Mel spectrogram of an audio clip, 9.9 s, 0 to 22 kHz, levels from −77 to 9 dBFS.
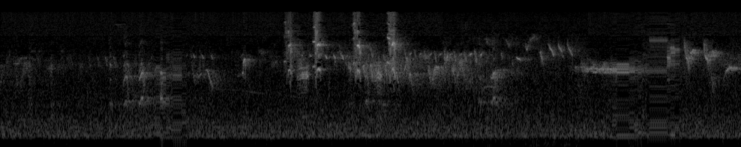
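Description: From 2.09 to 2.48 s the sound turns into a rigid, metallic buzz near 66.8 Hz, and it returns from 8.17 to 9.06 s. This is robotic sound from repeated short buffers. The likely cause is audio arriving too seldom, so the software loops a slice of roughly 15 ms. Most of the real audio in those spans is skipped.

From 5.91 to 7.91 s the audio becomes rough and coarse. This is a call bitrate drop: the encoder's rate fell from 32 kbps to 15 kbps and stayed at that floor for about 1.9 s. With fewer bits, each moment is coded more crudely.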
